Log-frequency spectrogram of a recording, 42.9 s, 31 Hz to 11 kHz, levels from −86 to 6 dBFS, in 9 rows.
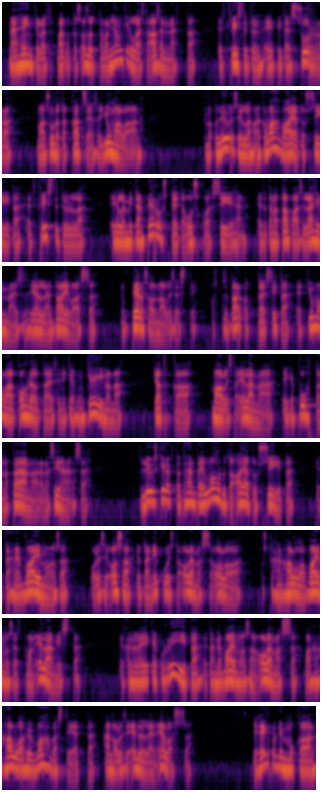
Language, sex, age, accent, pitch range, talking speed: Finnish, male, 20-39, native, 120-145 Hz, 140 wpm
